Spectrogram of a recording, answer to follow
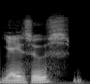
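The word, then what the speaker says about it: Iesus: Zeus and in Latin ya Zeus j esus the J is pronounced yeh and from that we get Jesus when we anglicize it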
